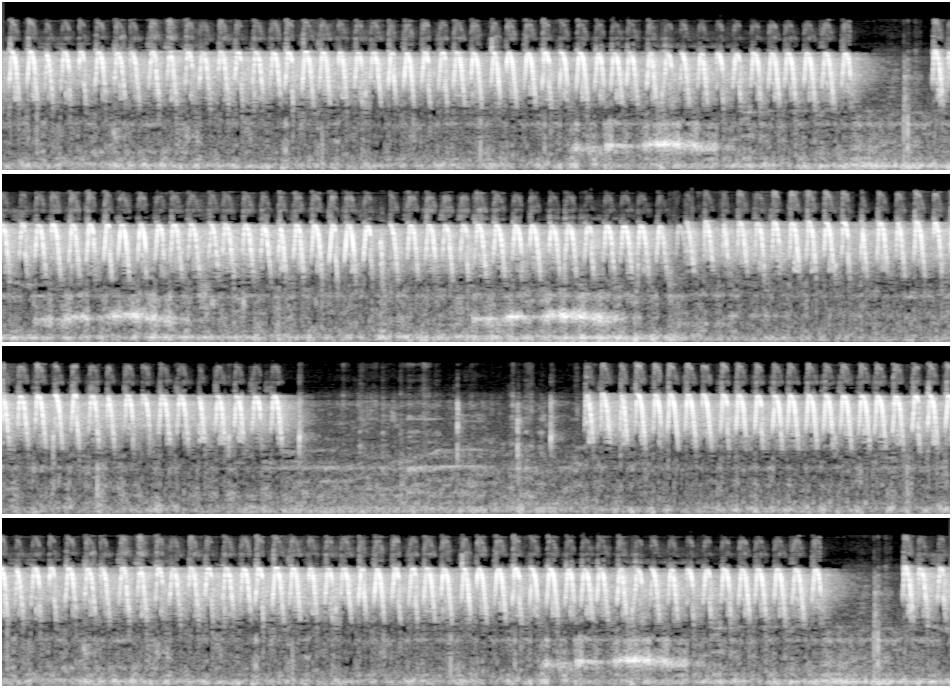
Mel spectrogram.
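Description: Cigun singing its 'ngebren' song: a very fast, high, buzzing trill held for several seconds at a stretch. It breaks off briefly about six seconds in, stops for two seconds around the middle, and breaks again near the end. A few soft, lower short notes sound underneath.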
